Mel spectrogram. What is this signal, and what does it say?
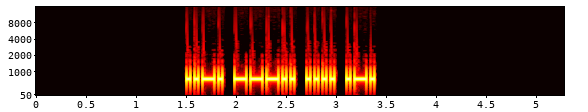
Morse code, heard as a keyed tone, about 30 wpm, 700 Hz. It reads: F8HR
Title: DXCC-100 Call Signs - 4 Characters - 30wpm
